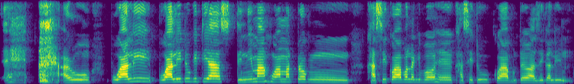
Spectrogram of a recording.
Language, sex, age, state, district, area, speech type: Assamese, female, 45-60, Assam, Golaghat, rural, spontaneous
